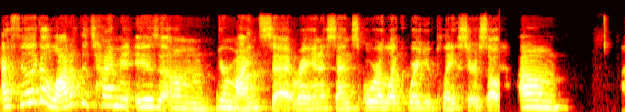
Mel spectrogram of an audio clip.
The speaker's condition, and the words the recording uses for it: None; typical speech.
